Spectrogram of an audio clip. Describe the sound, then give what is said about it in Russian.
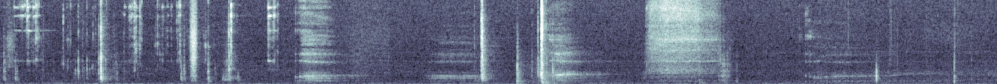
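Keys jangle and a lock clicks as an apartment door is unlocked with a key and opened. A few sharp metallic clicks and rattles stand out over a low background, followed by a short airy rush. “открывает ключом дверь в квартиру”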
